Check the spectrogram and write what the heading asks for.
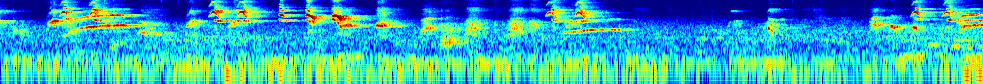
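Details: Indoor canary song: clusters of sharp, high twittering notes and one smooth rising whistle, delivered in short bursts against a low background hum.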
